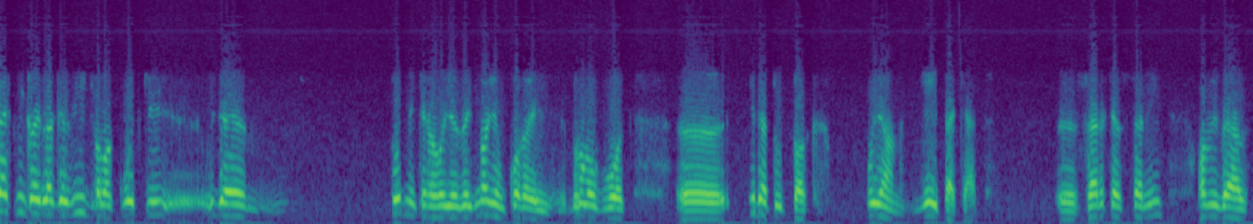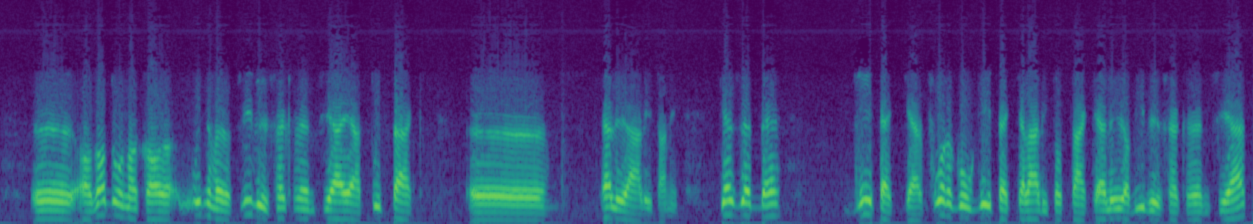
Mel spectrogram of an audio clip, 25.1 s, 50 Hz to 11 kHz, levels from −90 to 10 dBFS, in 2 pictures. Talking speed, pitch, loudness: 95 wpm, 175 Hz, -17 LUFS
